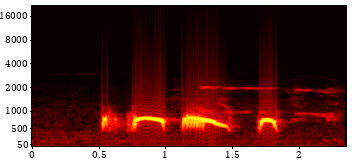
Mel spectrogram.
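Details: Decoy spotted dove calling to attract wild doves, giving one low four-part coo phrase with a drawn-out descending middle coo, over a faint steady high whistle-like tone.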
